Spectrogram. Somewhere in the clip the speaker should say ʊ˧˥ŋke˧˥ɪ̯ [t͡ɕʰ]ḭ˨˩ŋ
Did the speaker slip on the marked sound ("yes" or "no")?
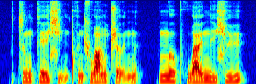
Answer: yes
